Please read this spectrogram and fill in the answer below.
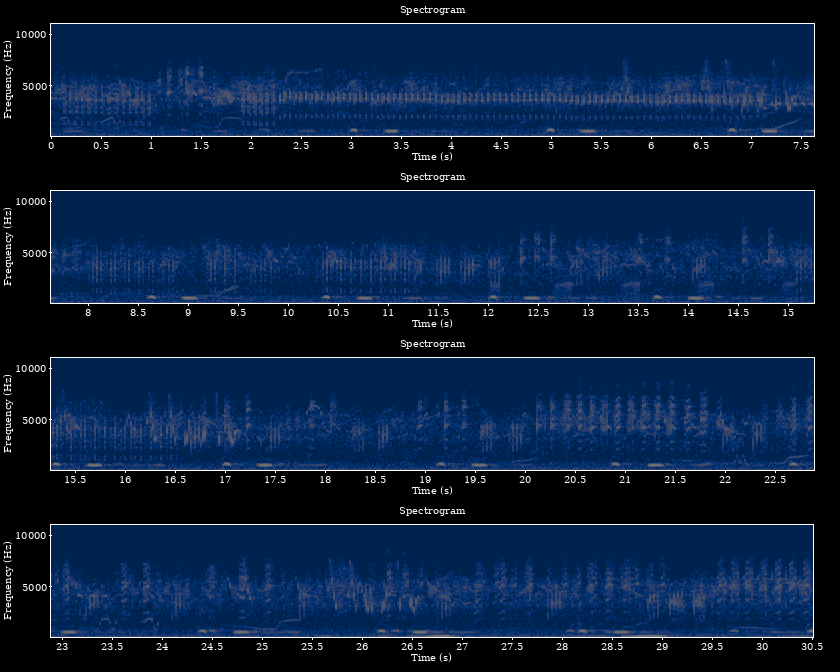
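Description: A common cuckoo calls its falling two-note "cuck-oo" over and over, steadily about every second and a half, over a dawn chorus of high songbird trills and chatter. Near the end a Eurasian bittern booms twice, very deep.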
